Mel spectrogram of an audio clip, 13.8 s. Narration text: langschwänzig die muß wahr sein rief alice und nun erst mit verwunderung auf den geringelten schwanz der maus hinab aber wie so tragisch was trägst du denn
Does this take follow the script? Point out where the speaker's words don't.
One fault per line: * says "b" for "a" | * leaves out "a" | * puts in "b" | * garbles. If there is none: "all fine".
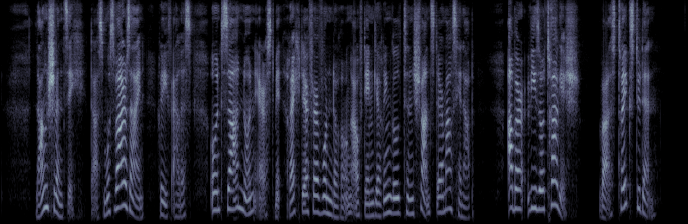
* says "das" for "die"
* puts in "sah"
* puts in "rechter"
